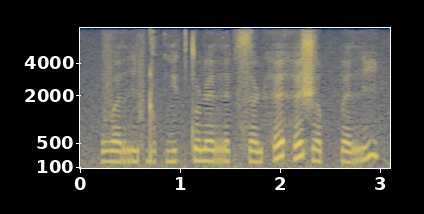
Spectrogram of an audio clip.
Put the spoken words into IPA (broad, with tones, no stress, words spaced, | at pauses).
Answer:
vɜ˨ri˨fɖo˨k lʲɛ˨kto˨ɳɛ˨rɛ˨k sɜ˨ɳ hɛ˧˥˧hɛ˧˥˧ʃɜ˨ pːɛ˨ri˧˥˧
